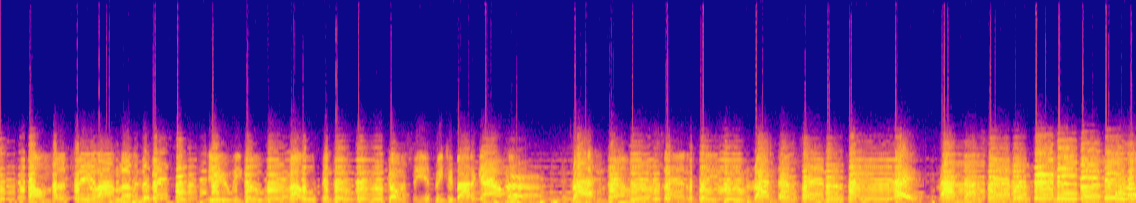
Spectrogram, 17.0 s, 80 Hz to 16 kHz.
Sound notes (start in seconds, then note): 7.8 donkey Noise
